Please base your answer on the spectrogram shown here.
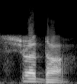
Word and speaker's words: Shraddha: You pronounce it shut up, but it's spelled Shradha. It's Shraddha.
